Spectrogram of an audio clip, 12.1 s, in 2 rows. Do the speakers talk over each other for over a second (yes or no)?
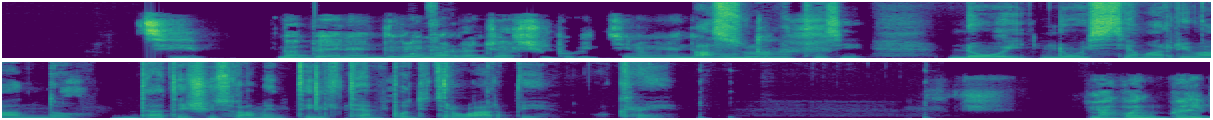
no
